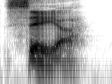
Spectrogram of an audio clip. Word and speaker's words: Seiya: Seiya.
